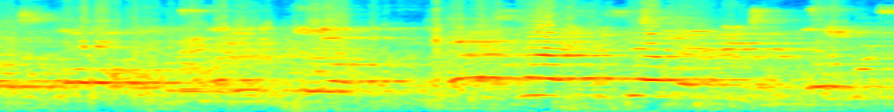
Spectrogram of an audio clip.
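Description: A basketball being dribbled on a hardwood gym floor during live play, mixed with the voices of players and spectators.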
